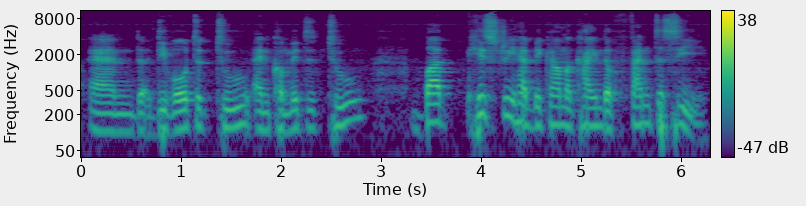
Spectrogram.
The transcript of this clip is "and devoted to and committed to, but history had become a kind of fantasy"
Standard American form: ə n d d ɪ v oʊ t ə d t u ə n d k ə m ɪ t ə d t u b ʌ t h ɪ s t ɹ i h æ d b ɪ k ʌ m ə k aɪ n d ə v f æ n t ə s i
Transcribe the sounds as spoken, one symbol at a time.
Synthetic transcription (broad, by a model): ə n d d ɪ v oʊ t ə d t u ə n k ə m ɪ t ə d t u b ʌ t h ɪ s t ɹ i h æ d b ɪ k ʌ m ə k aɪ n d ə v f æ n t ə s i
